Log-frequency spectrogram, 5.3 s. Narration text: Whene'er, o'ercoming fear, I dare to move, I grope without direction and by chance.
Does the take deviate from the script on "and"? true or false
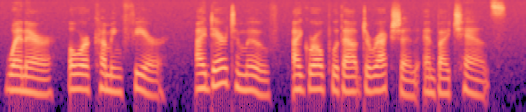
false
